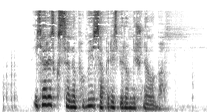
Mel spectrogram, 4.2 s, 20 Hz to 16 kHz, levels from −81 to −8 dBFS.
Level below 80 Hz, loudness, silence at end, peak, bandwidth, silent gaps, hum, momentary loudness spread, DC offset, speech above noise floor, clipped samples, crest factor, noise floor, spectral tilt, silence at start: -56 dBFS; -16 LUFS; 0.9 s; 0 dBFS; 11.5 kHz; none; none; 13 LU; under 0.1%; 42 dB; under 0.1%; 18 dB; -60 dBFS; -3.5 dB/octave; 0.7 s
